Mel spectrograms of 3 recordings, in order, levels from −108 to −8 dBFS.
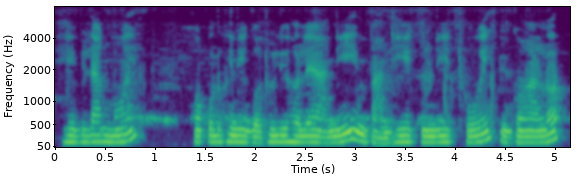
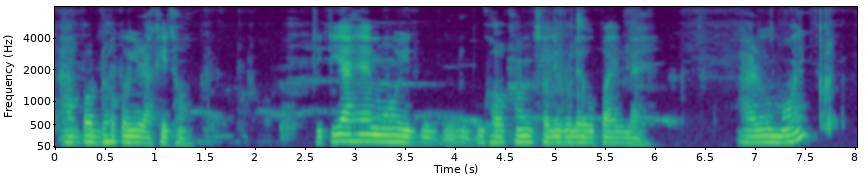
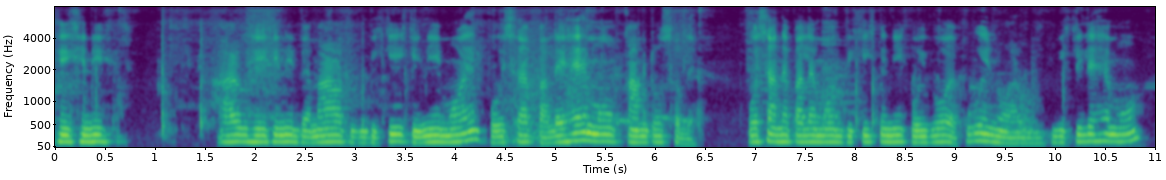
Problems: none marked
